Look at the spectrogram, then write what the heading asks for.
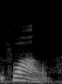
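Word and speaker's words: Voiles: The piece we're going to study is called Voile, and it's pronounced like wall, W-A-L-L, with a V immediately before the W.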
